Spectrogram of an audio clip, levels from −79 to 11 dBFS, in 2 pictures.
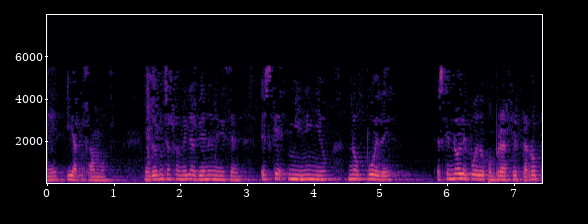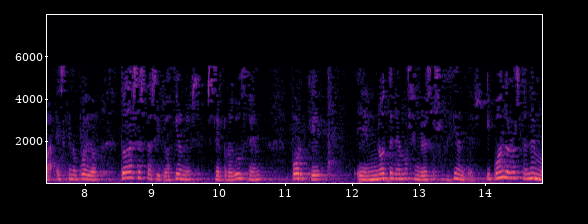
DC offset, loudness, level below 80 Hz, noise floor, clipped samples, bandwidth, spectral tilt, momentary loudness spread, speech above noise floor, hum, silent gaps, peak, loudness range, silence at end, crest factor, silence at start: under 0.1%; -26 LUFS; -52 dBFS; -48 dBFS; under 0.1%; 5.8 kHz; -12 dB/octave; 11 LU; 24 dB; none; none; -10 dBFS; 2 LU; 0 s; 16 dB; 0 s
